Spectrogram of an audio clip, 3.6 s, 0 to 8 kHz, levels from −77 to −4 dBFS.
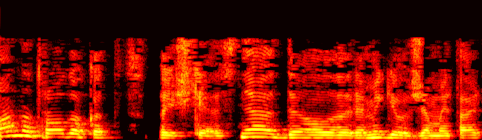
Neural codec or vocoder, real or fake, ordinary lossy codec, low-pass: none; real; MP3, 24 kbps; 7.2 kHz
